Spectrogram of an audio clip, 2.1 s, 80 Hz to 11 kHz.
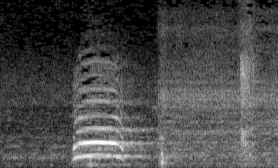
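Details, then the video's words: Common raven in flight, recorded 30 July 2024: one clear, nasal, slightly arched call lasting under half a second, followed by two faint short notes. "Голоса и полеты воронов"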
